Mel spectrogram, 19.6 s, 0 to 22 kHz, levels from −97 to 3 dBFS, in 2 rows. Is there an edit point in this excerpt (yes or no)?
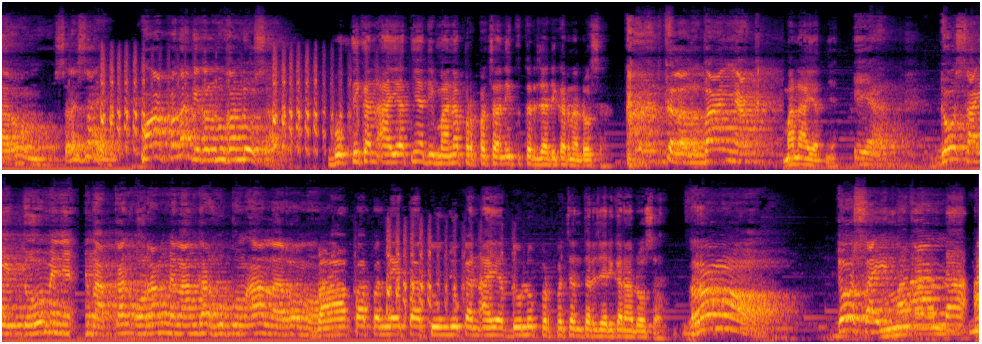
yes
